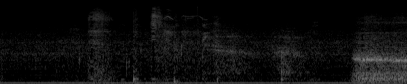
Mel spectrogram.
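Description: Faint handling noises, then a loud breath out through the nose into a close headset microphone about three and a half seconds in. The balloon does not pop.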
